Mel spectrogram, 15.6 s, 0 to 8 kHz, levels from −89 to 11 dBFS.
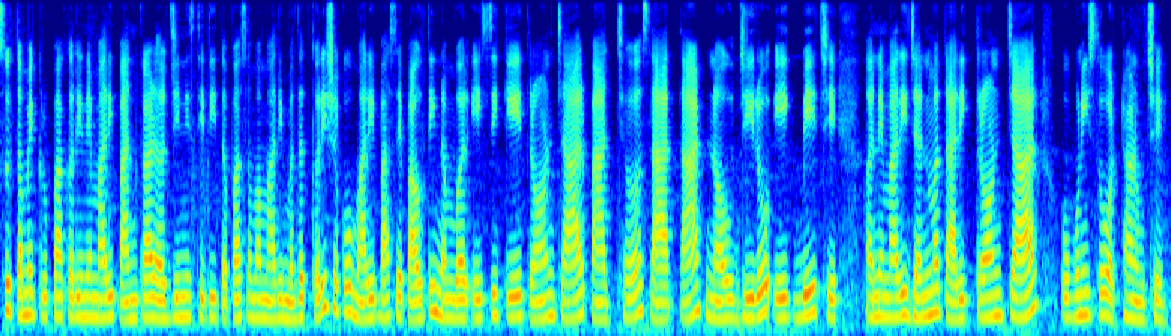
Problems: none marked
